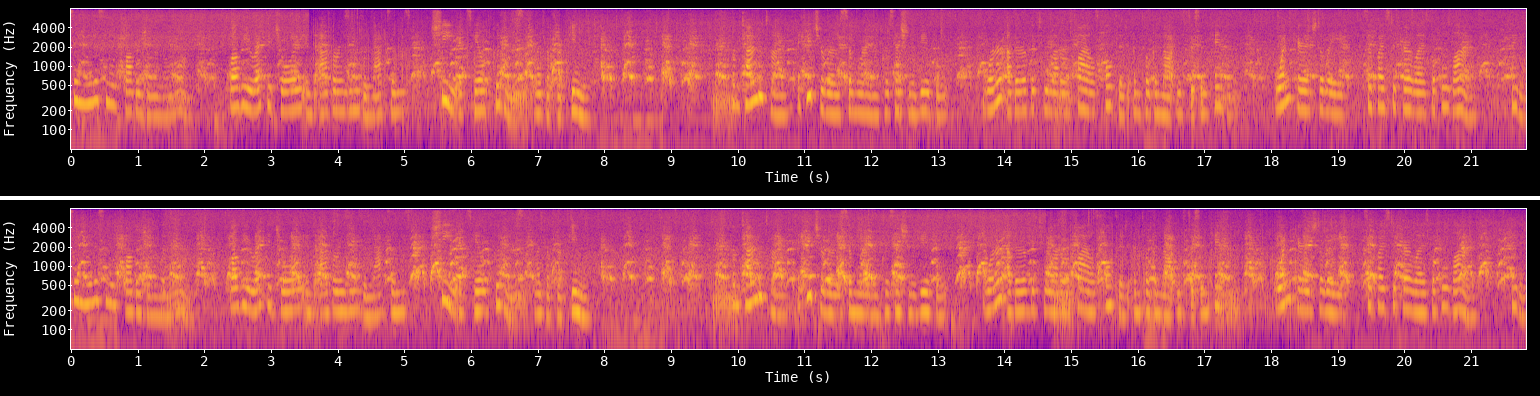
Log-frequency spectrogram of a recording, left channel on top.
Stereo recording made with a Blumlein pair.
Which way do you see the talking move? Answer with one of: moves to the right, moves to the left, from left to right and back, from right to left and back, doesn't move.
doesn't move.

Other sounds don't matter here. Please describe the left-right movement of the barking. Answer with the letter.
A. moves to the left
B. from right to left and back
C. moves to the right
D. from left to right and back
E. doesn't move
B.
